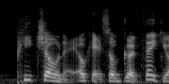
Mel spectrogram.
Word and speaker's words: piccione: that little white bird is a pun on piccione which is italian for pigeon pronounced pichone okay so good thank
